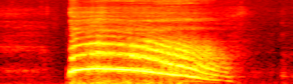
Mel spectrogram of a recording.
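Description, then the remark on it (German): A person imitates an elephant's trumpet with one loud, sustained blaring call lasting over a second, rising then sliding downward in pitch before cutting off. “Ja, ja und hm, laufe im Garten herum ein bisschen mhm. und, und tröte. Magst du mal hören?”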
